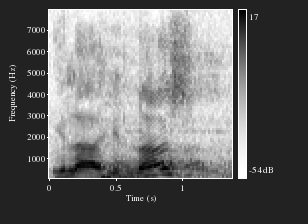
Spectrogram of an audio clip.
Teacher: Panjang laknya. Karena harokatnya berdiri. Fathah tegak.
